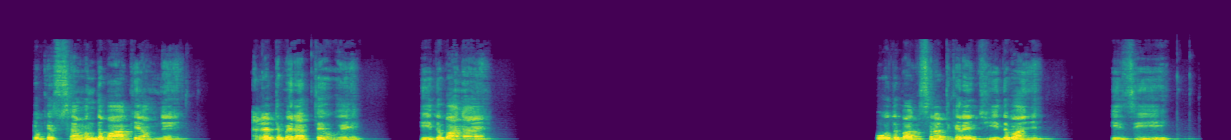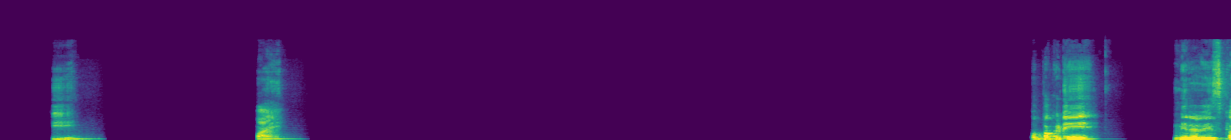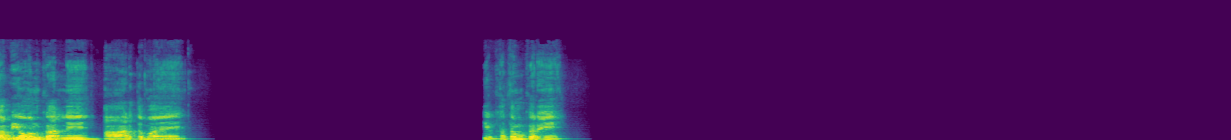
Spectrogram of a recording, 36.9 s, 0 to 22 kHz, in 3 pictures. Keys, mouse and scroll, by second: 0.6 7, 1.7 Tab, 2.6-4.4 drag, 4.4-6.0 scroll up 1, 6.0 right click, 6.7 scroll up 1, 9.6-11.5 scroll up 1, 11.8 right click, 15.7-17.5 scroll down 1, 19.0-20.0 scroll up 1, 20.3-24.5 drag, 26.1 right click, 26.5-28.3 drag, 28.3 right click, 29.6-32.2 drag, 32.2 right click, 32.5-35.8 drag, 35.8 right click, 36.3-36.9 drag.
